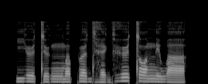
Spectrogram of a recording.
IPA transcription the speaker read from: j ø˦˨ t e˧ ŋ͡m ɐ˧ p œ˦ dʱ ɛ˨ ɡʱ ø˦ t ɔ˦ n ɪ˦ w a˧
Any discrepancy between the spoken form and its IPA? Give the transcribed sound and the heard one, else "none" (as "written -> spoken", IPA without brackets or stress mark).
e˧ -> ø˧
